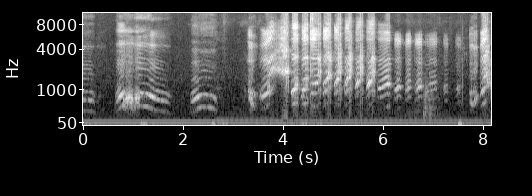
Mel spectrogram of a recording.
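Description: A baby laughing and giggling in quick repeated bursts, most rapid in the second half: a laughter sound effect laid over the picture.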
